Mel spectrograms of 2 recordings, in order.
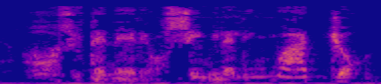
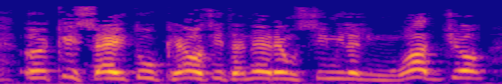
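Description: First: High, soft stage whisper; feed your friend the forgotten line; whispered prompt. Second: High, loud declaimed challenge; recited challenge. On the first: (suggerimento sussurrato) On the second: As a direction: declaim the memorised line defiantly. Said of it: "secondo le regole, a memoria". (sfida declamata a gran voce) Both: A narrator's reading.

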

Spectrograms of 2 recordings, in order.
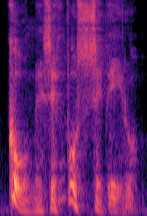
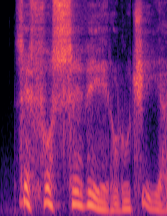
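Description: First: Slow, offended repetition; drawn-out, scandalized query; indignant echo. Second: Heartfelt, wishful appeal; hopeful pleading. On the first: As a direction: throw the words back, affronted. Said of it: "il piccolo sdegno d'Agnese". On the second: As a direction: implore with eager expectation. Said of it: "con un'aria d'aspettazione supplichevole". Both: A narrator's reading.

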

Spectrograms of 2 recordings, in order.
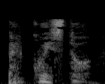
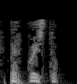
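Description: First: Said in the usual way. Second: Per questo pushed higher and louder; first take stressed. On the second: Acted. Dorian offre tutto per restare giovane, con enfasi. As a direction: hit questo hard, high and loud.

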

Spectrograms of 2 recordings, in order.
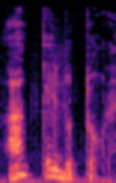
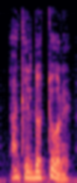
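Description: First: Higher, slow confirming answer; slow, high-pitched echo, falling at the end; drawn-out echo. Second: Higher-pitched query; quick, raised question before the answer; surprised question. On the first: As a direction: stretch the words out in a raised voice. Echoed answer in read dialogue. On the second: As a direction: ask it with a lifted voice. Question in read dialogue. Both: A narrator's reading.

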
